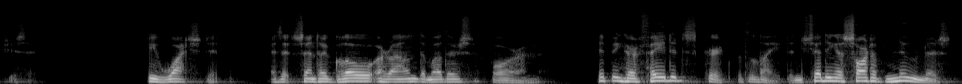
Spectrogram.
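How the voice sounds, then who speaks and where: Slow mellow male storybook narrator. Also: medium pitch, breathy edge, dull audio. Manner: measured, unhurried reading. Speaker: audiobook narrator.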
